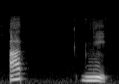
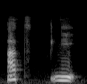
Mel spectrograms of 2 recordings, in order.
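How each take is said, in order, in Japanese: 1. ゆっくり丁寧に発音されています。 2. 普通の速さで、なめらかに発音されています。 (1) "ゆっくり発音してみましょう" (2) "続けて発音しましょう"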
